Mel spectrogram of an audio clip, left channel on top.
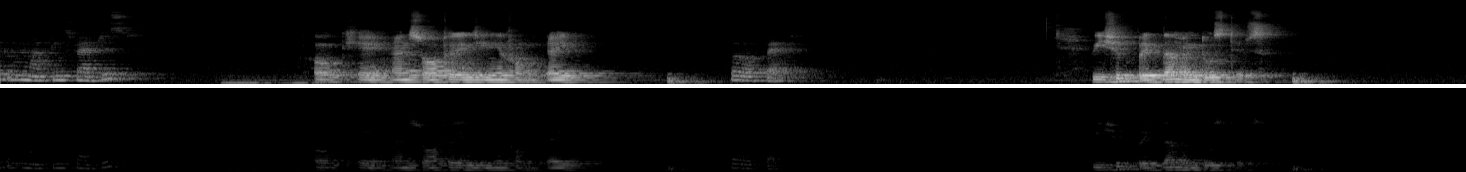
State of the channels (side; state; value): right; quieter; 31.4 dB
